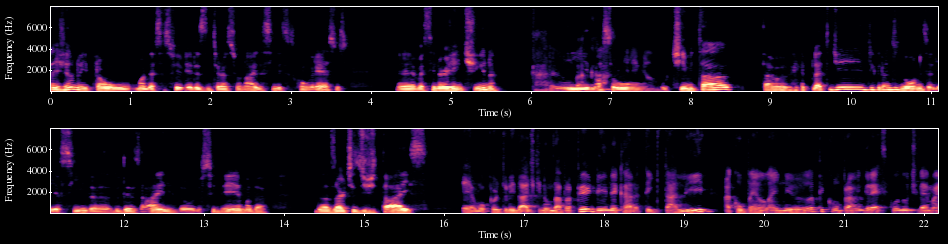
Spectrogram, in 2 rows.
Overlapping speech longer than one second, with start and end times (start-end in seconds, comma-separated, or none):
6.4-7.6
